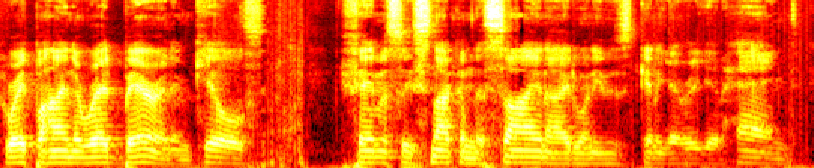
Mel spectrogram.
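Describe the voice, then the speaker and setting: A low-voiced man rambles through boastful, crude anecdotes at a podcast table. A faint hiss of noise sits under the recording. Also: fairly even intonation, fairly quick. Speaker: podcast host. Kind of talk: crude storytelling banter.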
